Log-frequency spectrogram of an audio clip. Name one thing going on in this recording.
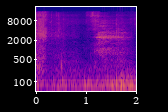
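Dry soil rustles and crumbles under a hand.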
